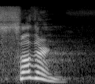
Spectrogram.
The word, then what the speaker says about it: Southern: How do you say it? South. Once you add E R N, it's Southern.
